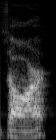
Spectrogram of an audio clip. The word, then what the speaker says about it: TSAR: label thing was was the band Zar. TS A R. We have to spell it even now.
